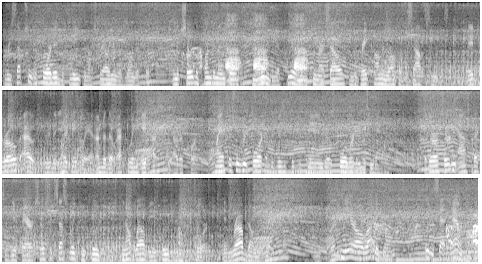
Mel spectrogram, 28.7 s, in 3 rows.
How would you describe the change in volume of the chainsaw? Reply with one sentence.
The loudness of the chainsaw stays about the same.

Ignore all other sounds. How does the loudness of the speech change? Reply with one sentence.
The volume of the speech stays about the same.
